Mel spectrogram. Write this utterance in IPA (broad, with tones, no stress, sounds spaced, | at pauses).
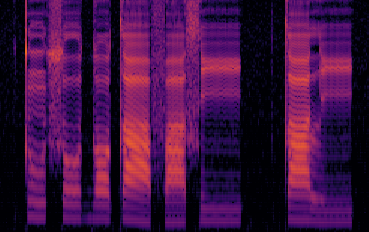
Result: t ũ˦ s o˦ d ɔ˦ t a˦˨ f a˧ s i˦ | t a˦ l i˧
